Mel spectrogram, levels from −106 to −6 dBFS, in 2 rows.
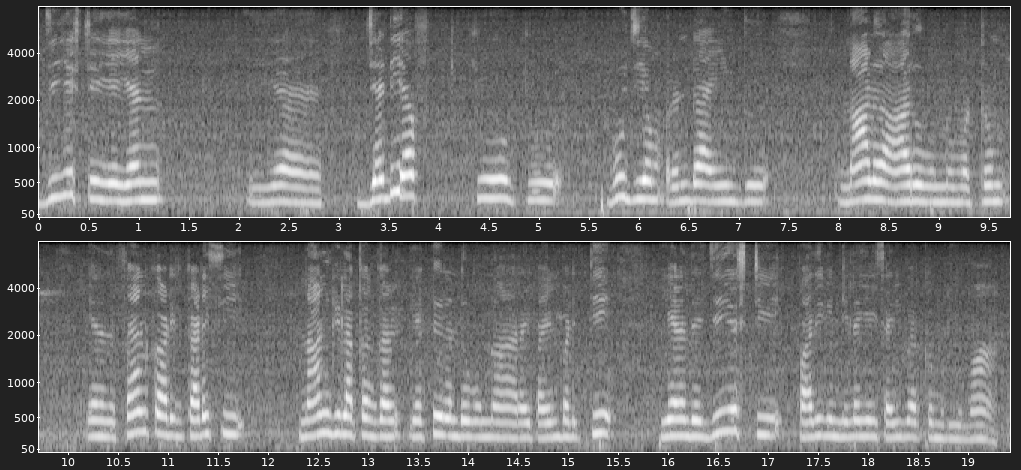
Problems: constant background noise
